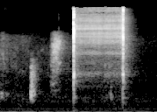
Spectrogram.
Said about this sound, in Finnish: Mutta tässä rupesi miettimään, että me voidaan tarjota pelkän verhosulkimen ääntä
